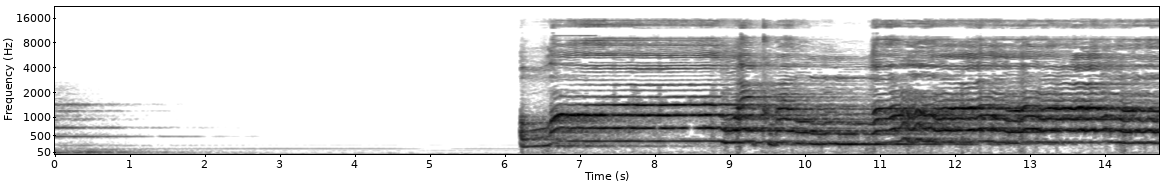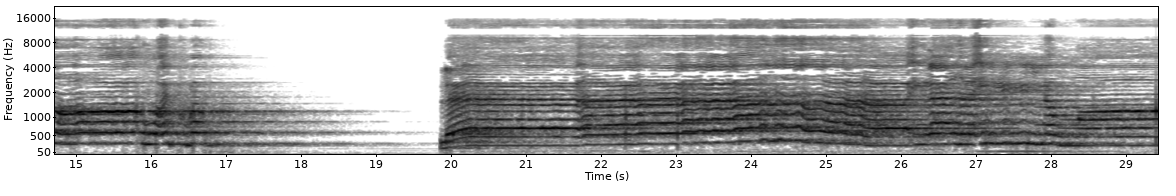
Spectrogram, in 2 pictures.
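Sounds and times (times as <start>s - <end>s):
Azan call to prayer: 6.2s - 18.5s, 19.9s - 29.4s.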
